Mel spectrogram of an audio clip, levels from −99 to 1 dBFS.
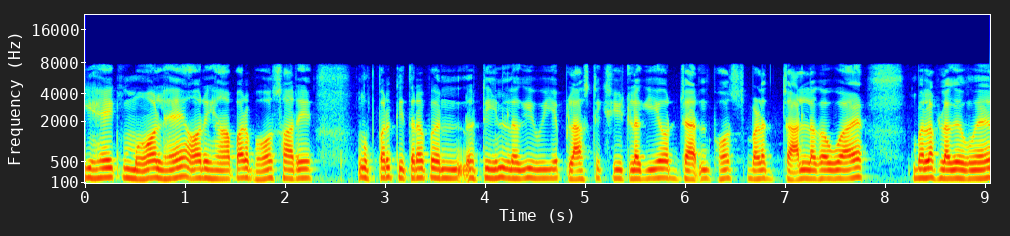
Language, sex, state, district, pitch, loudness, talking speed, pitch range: Hindi, female, Maharashtra, Mumbai Suburban, 165 Hz, -17 LUFS, 205 wpm, 160-175 Hz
